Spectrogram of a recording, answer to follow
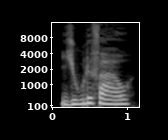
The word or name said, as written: julefarve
